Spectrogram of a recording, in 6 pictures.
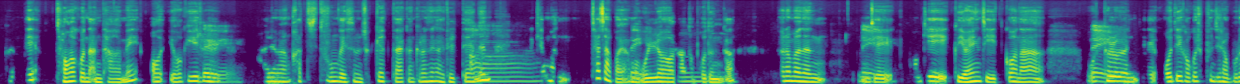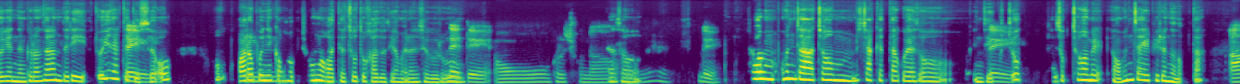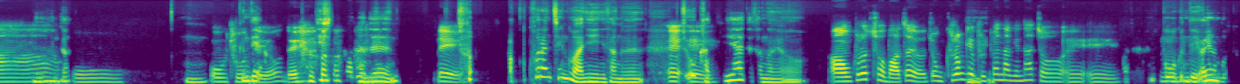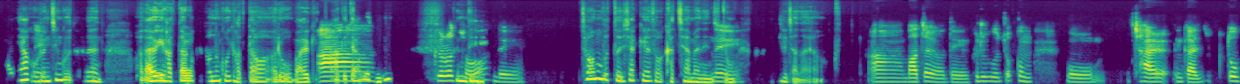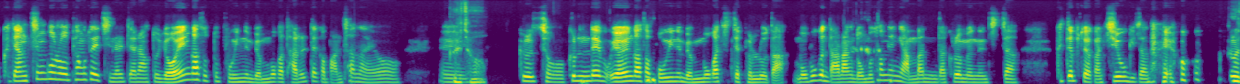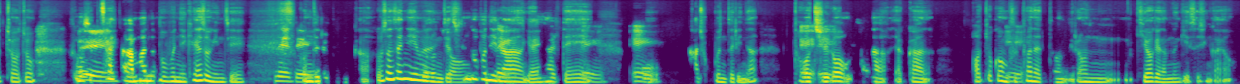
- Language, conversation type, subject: Korean, unstructured, 혼자 여행하는 것과 친구와 함께 여행하는 것 중 어느 쪽이 더 좋으신가요?
- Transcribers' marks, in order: distorted speech; other background noise; static; laugh; tapping; unintelligible speech; unintelligible speech; laugh; laughing while speaking: "지옥이잖아요"; laugh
